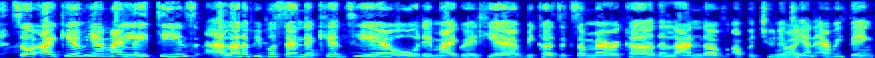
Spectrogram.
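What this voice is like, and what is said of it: Trinidadian accent. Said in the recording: “I am from one of the greatest islands on earth called Trinidad and Tobago, hence my accent. And obviously it's also one of the sexiest accents”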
